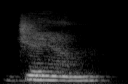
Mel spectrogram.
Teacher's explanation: for the j, we're touching the top of our mouth for the d part of this sound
